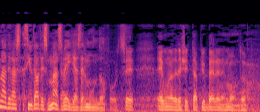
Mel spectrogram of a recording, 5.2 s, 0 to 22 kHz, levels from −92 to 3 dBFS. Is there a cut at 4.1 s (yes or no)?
yes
